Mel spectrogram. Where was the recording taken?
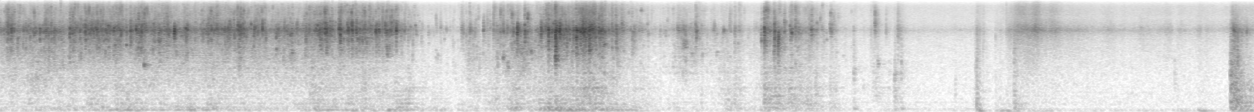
in a kitchen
